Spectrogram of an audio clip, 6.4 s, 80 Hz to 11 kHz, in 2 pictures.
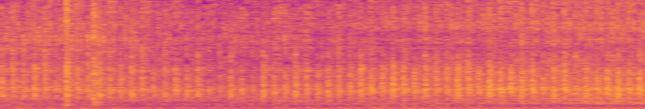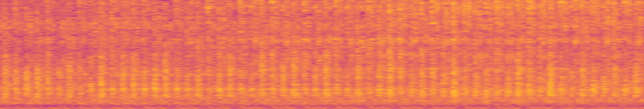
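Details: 1979-1981 Yanmar YM1610 diesel tractor, first start after sitting ten years: steady diesel clatter at even idle, about three beats a second, no misses or knocks; normal idle.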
